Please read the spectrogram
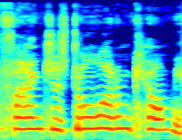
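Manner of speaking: high, loud pleading cry; desperate plea. Retold or imitated. Woman begging not to be left to killers, desperate plea. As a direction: plead loudly as if cornered.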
